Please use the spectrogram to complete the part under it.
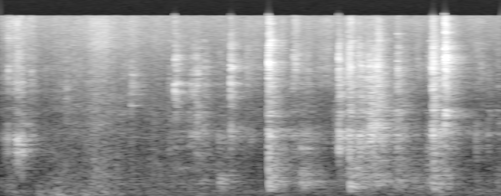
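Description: Stiff wires rustle and click against a ceiling fitting close by.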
